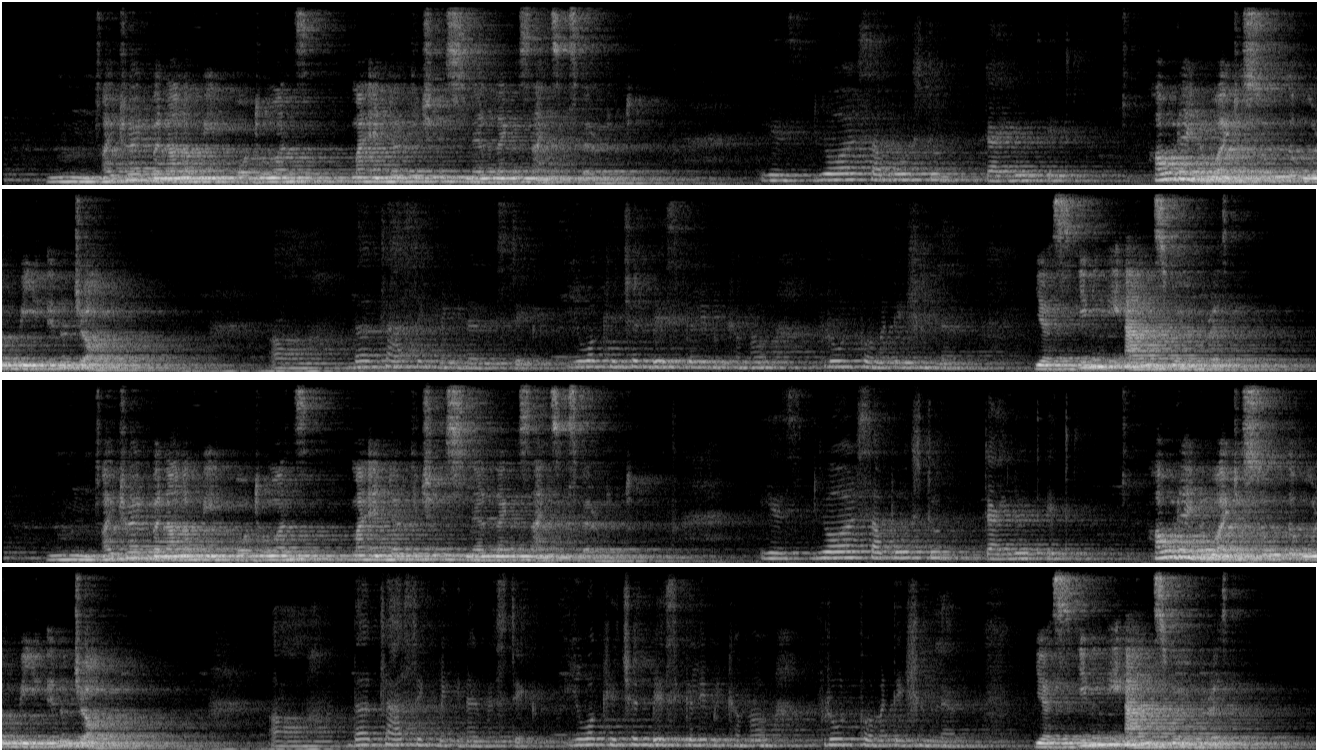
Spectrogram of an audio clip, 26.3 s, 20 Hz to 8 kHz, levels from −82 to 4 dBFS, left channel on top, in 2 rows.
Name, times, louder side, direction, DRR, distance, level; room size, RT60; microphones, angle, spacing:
voice 1, 0.4-3.0 3.5-6.1 11.5-14.1 23.5-25.4, equal, 15° right, -7 dB, 2.7 m, -21 dB
voice 2, 6.8-7.2 7.6-9.5 9.8-10.7 15.2-15.5 15.8-18.4 18.8-22.7 23.0-23.2, right 1 dB, 80° right, 1 dB, 1.2 m, -32 dB
16.0 x 14.5 x 3.8 m, 2.6 s
head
